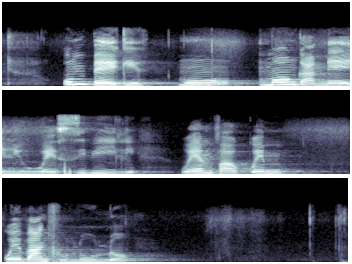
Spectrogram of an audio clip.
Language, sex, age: South Ndebele, female, 29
